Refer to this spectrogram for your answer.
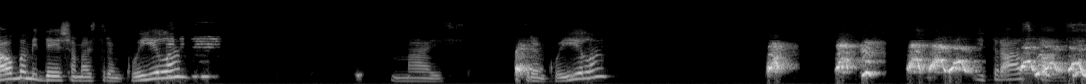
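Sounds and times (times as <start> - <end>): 
speech: 0.0 - 2.3, 3.9 - 6.2, 7.7 - 8.0, 9.8 - 10.8
dog barking: 5.1 - 5.4, 7.6 - 10.8.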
